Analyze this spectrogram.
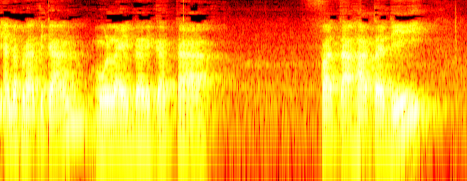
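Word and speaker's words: فتح: Nah, jadi Anda perhatikan mulai dari kata fataha tadi. Fataha, perhatikan tanda bacanya fathah, fathah, fathah.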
